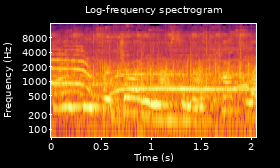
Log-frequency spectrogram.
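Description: A choir's held final chord, its notes sliding off about half a second in, then an announcer's voice starting over a long held music note.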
